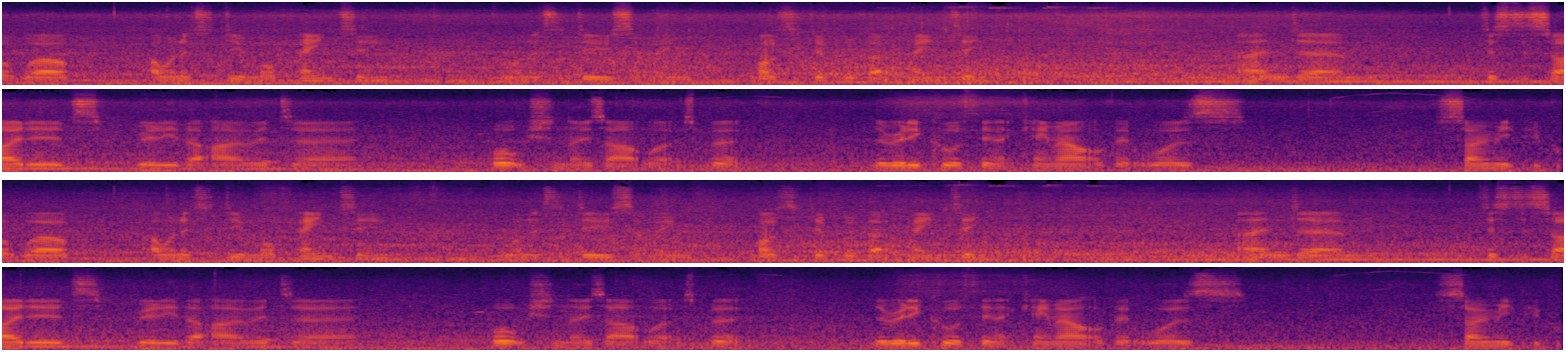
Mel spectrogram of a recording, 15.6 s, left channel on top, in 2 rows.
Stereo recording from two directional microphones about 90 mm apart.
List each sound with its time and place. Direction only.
0.0 s speech: 20° left (ahead or behind)
6.1 s speech: 20° left (ahead or behind)
15.0 s speech: 20° left (ahead or behind)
